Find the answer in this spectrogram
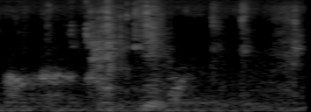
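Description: Faint mouth sounds of a person chewing food, with a few short wet smacks and clicks clustered about a second in.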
